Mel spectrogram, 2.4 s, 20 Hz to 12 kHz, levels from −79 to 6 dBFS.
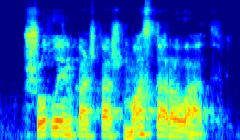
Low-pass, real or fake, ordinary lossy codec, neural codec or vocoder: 10.8 kHz; fake; Opus, 16 kbps; vocoder, 44.1 kHz, 128 mel bands every 512 samples, BigVGAN v2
